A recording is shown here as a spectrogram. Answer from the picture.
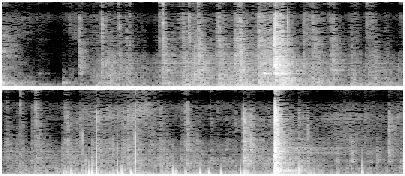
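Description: Scattered clicks and knocks of multimeter test probes and wire terminals being handled against the dryer's metal heater housing, with the loudest knock near the end.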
